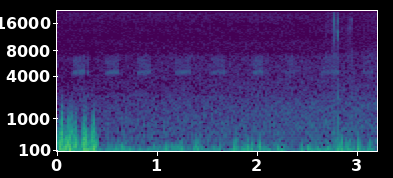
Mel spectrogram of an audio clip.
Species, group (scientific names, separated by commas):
Cicada orni, Cicadidae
